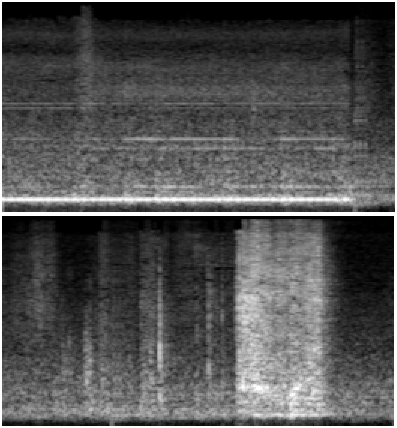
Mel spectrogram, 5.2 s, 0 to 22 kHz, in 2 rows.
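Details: Philips PageWriter TC20 cardiograph, with 4 limb and 6 chest electrodes, printing an acquired ECG tracing in a demonstration: steady mechanical printer hum for about two seconds, then clicks and a brief paper-feed rasp.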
